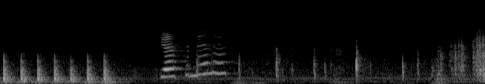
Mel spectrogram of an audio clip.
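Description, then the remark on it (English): A rapid run of about seven firm, loud knocks on a door, followed by a brief voice and a few scattered clicks and taps. “Suddenly, the girl straightens, but it is not his knock.”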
